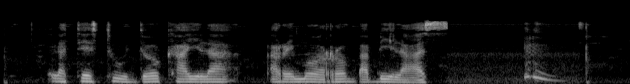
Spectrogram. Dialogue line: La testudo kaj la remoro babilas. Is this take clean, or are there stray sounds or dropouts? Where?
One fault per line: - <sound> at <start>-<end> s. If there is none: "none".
- throat clearing at 5.2-5.7 s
